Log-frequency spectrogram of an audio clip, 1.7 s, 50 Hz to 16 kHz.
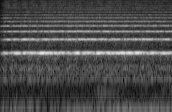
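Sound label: C6 tremolo, strings; East West; The Ultimate String Collection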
